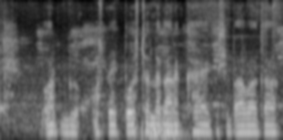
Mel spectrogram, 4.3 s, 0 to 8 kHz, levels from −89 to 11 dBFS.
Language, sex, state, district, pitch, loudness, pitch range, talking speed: Hindi, male, Haryana, Jhajjar, 115 Hz, -20 LUFS, 110-120 Hz, 140 wpm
